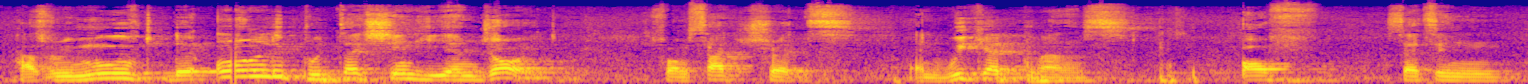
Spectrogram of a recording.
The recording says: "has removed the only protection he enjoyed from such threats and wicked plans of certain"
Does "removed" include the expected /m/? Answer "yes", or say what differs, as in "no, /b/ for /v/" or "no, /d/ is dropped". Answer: yes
